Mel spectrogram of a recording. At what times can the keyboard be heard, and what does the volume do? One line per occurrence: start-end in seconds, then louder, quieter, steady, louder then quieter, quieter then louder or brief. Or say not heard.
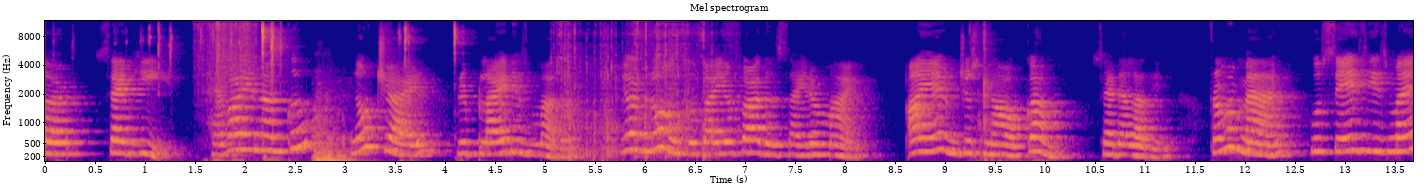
0.1-4.2 louder then quieter.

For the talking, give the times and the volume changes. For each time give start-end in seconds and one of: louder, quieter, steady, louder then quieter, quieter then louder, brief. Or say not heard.
0.0-13.6 steady.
